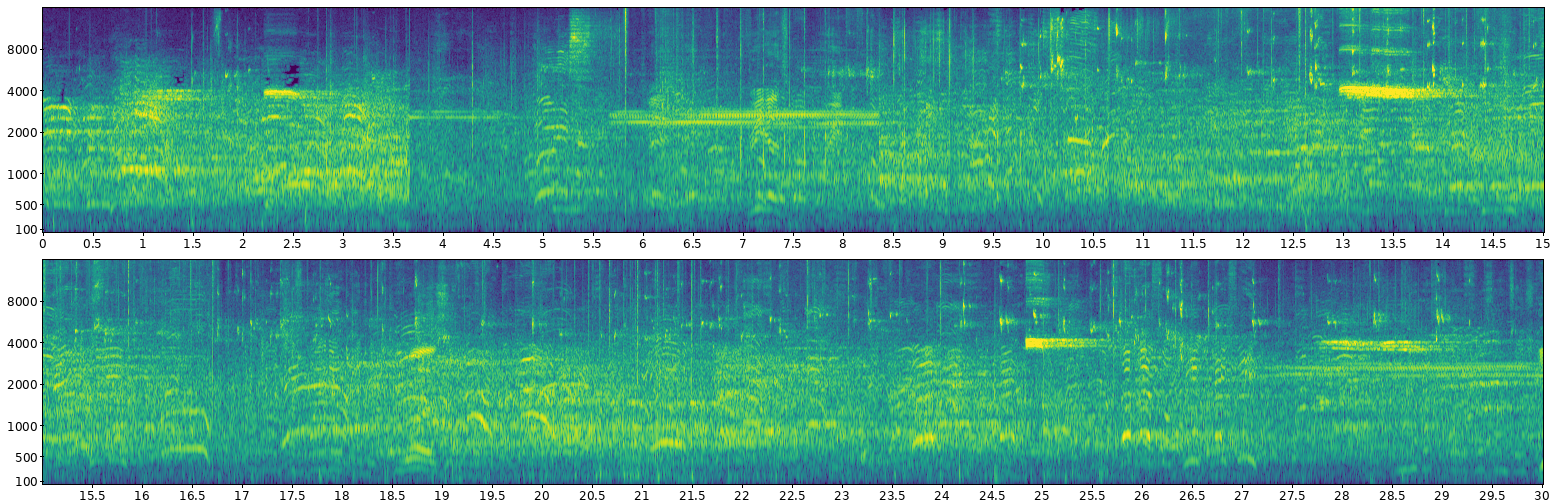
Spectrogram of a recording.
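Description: Basketball game in play in a large gym: a ball dribbling and bouncing on the hardwood floor amid the voices of players and spectators, with a few short high-pitched tones.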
